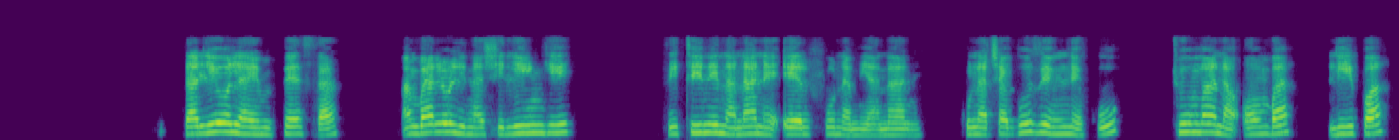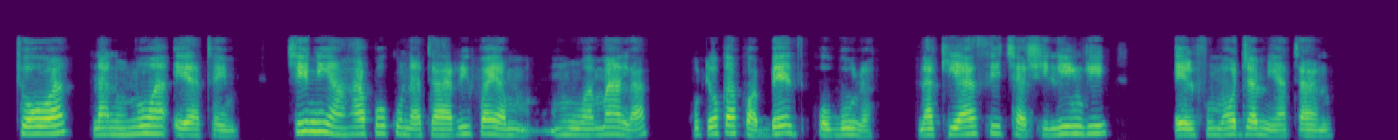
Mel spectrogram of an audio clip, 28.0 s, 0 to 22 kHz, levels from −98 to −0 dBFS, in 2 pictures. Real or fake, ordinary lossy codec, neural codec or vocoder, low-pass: fake; AAC, 48 kbps; codec, 16 kHz, 2 kbps, FreqCodec, larger model; 7.2 kHz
